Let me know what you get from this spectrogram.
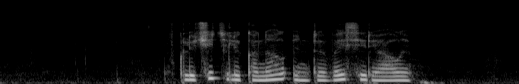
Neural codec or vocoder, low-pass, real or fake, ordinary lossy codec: none; 7.2 kHz; real; none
